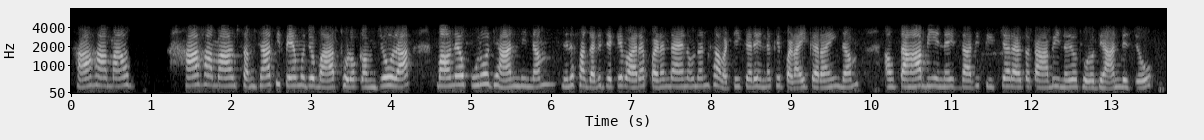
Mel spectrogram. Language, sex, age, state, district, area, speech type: Sindhi, female, 30-45, Madhya Pradesh, Katni, urban, conversation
